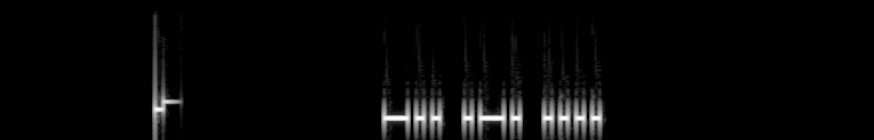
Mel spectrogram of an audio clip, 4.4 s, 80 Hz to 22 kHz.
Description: Morse code, heard as a keyed tone, about 30 wpm, 700 Hz. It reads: DRH
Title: USA Call Sign Postfixes - 3 Letters 30wpm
